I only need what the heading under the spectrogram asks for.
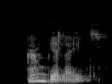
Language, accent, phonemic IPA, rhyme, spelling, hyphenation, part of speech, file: English, Southern England, /ˈæm.bjʊ.leɪt/, -æmbjʊleɪt, ambulate, am‧bu‧late, verb, LL-Q1860 (eng)-ambulate.wav
- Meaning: To walk; to relocate oneself under the power of one's own legs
